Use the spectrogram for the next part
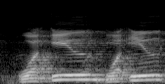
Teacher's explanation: kita baca agak lembut sedikit tidak usah didesis kuatkan tidak kuat desisnya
